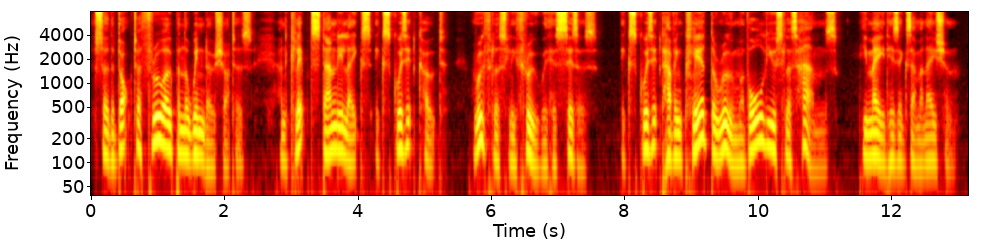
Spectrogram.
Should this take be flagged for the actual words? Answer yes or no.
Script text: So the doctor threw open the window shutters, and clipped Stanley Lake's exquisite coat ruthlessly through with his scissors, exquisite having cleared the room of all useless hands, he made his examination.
no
